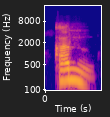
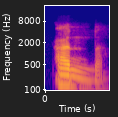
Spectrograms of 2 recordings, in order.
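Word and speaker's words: أنّ: Nah, tadi ini dibaca an qaulahu. Anna bacanya ya. Oh, Anna, betul.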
